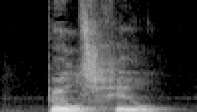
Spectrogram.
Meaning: alternative form of peulenschil
- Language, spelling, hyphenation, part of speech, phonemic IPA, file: Dutch, peulschil, peul‧schil, noun, /ˈpøːl.sxɪl/, Nl-peulschil.ogg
